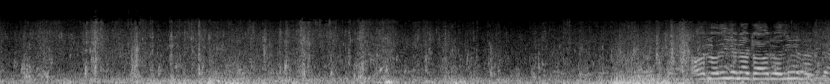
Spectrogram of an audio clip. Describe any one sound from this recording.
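A wet fishing net rustles and slaps as it is hauled in.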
